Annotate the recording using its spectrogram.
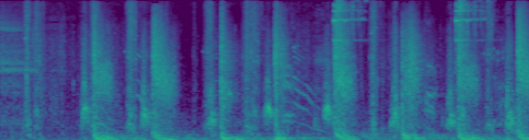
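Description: Weapon swings whoosh and strike in a video game fight.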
